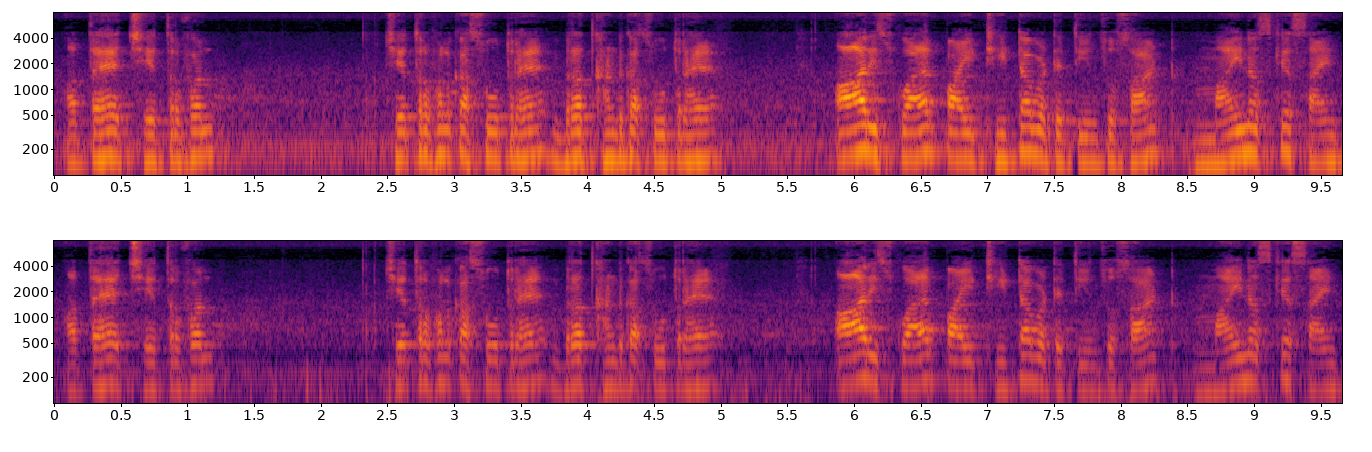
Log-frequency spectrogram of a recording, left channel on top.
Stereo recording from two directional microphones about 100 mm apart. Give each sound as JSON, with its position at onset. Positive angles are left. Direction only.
{"t": 0.1, "sound": "speech", "side_deg": -25}
{"t": 2.5, "sound": "speech", "side_deg": -25}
